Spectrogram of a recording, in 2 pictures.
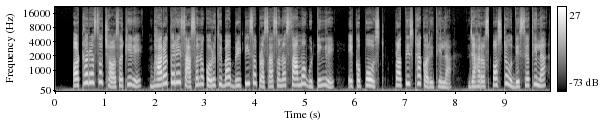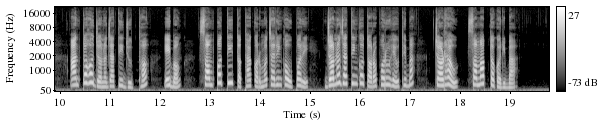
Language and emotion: Odia, neutral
